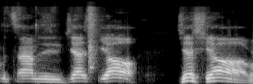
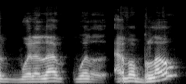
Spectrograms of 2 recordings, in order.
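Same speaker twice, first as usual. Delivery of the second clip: ordinary talk, nothing marked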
